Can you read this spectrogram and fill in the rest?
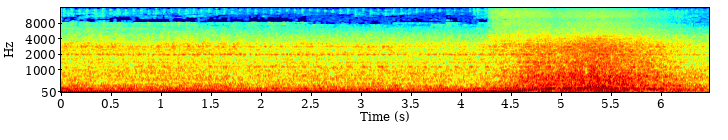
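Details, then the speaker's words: Volvo Redblock B230 four-cylinder (240/740/940), the quiet engine: even, steady sewing-machine purr at idle with no knocks or misses; smooth, healthy idle. "it's like a sewing machine isn't it it's got such a smooth idle"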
